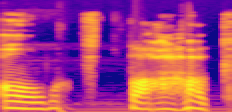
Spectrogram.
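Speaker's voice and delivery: put-on frightened, scared, startled exclamation. Retelling a woman finding a bloody rose: imitating a scared woman. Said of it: "And she's scared now".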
